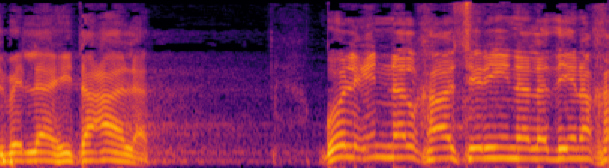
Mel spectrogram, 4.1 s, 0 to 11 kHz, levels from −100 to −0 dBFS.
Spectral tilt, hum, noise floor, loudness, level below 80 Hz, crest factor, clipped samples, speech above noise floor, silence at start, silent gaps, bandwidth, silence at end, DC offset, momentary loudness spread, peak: -5 dB/octave; none; -51 dBFS; -21 LUFS; -58 dBFS; 16 dB; under 0.1%; 30 dB; 0 s; none; 11 kHz; 0 s; under 0.1%; 4 LU; -6 dBFS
